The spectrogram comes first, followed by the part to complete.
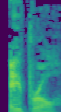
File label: "april" US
